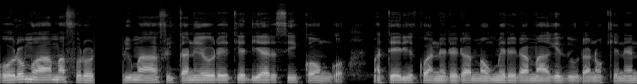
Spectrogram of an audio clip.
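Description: At 0.94 s the speech cuts to silence for about 290 ms, resuming at 1.23 s, which marks it as a playback stall. The player was likely starved of data or blocked briefly.

From 1.23 s to 4.11 s the player works off that backlog with a time-compressed catch-up, running about 1.1 times fast until just before "kwanĩrĩra maumĩrĩra". Pitch stays natural, unlike a simple speed-up, but small cross-faded cuts make it sound hurried.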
